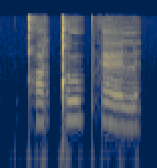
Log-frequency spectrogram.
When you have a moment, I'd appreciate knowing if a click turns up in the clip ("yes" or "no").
yes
